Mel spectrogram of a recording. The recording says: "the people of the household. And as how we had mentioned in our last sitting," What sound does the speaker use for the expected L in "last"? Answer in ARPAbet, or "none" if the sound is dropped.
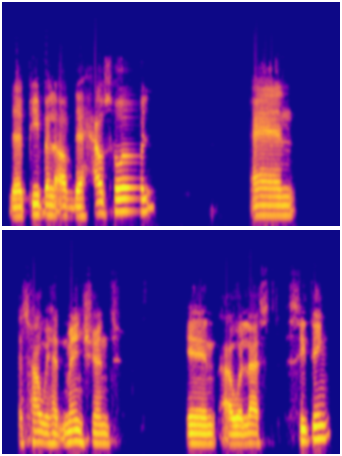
L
